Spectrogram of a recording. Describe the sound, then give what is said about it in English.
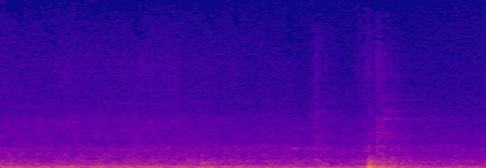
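A door shuts with a single dull thump about two-thirds of the way through, over a steady low rumbling hum that runs the whole time. “I better close this door here.”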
